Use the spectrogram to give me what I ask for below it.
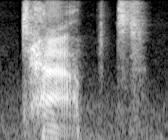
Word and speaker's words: tapped: two PS here uh instead of it being a long a sound like taped okay the word is tapped tapped okay yeah so that is a short uh short uh a sound and uh tap means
